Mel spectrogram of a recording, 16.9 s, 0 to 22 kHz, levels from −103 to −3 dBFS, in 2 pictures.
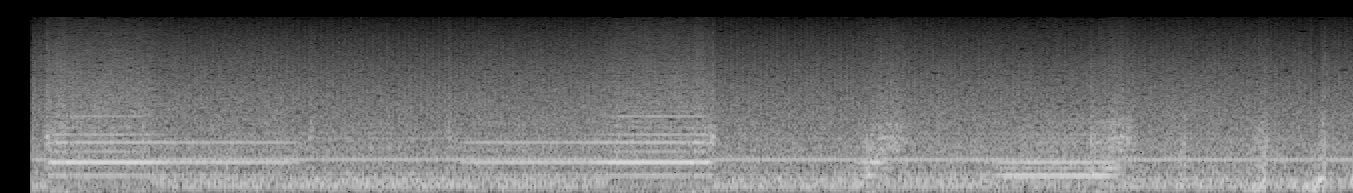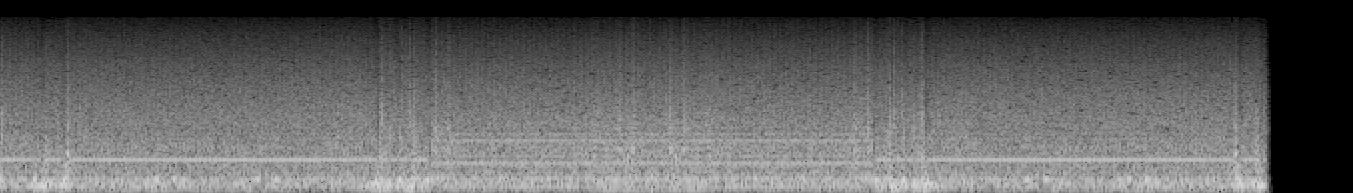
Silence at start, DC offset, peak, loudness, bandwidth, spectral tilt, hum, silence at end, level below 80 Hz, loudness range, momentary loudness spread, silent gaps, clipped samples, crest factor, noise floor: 0.2 s; under 0.1%; -16 dBFS; -26 LUFS; 14 kHz; -6.5 dB/octave; none; 0.55 s; -40 dBFS; 3 LU; 6 LU; none; under 0.1%; 10 dB; under -90 dBFS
